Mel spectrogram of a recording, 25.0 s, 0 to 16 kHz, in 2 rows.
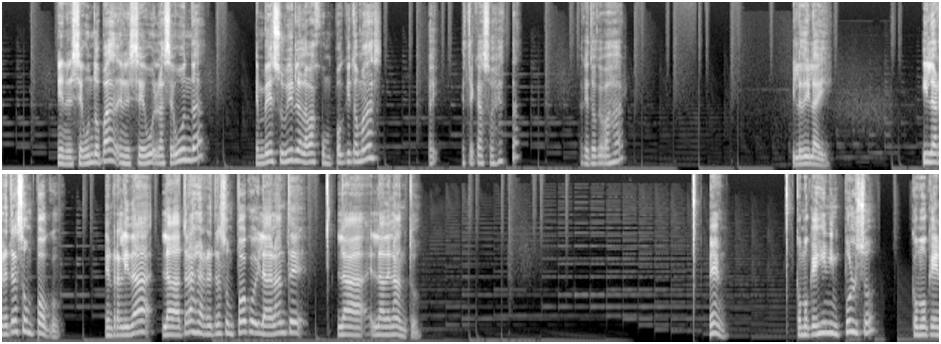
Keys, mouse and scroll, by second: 1.6-3.5 drag, 4.8-5.7 drag, 6.1 ctrl+z, 6.9-7.9 right drag, 7.9-9.8 drag, 10.1 i, 19.1 click, 19.3 space.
